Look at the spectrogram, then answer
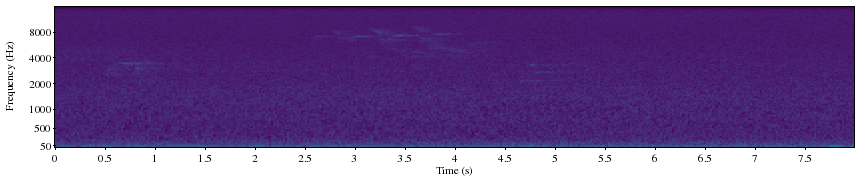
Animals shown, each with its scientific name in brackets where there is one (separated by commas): Wood Thrush (Hylocichla mustelina), Blackburnian Warbler (Setophaga fusca), Black-throated Blue Warbler (Setophaga caerulescens)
